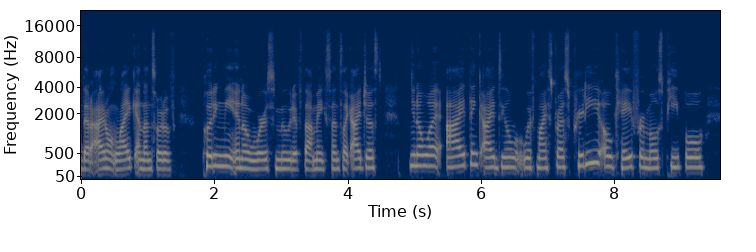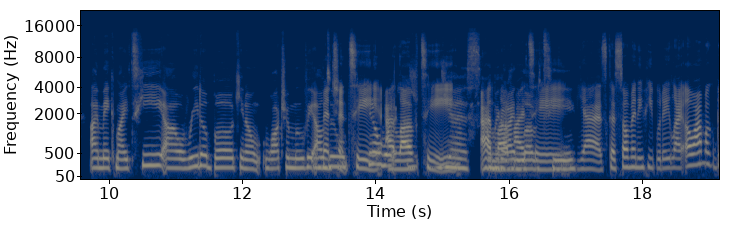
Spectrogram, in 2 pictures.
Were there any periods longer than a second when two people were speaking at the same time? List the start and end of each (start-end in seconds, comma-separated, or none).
13.1-17.0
